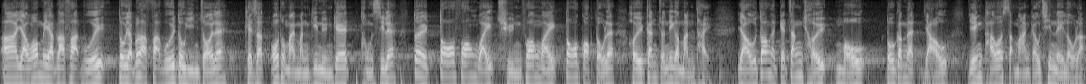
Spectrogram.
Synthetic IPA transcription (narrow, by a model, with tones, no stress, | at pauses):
ʔaː˨jɐ˨˩wŋɔː˨˧me˨jɐ˨˩p̚laː˨p̚faː˧t̚wuː˨˥jt̪o˧wjɐ˨p̚jɔ˨˥laː˨˩pfaː˧t̚wu˨˥jt̪o˧wjiː˨˩nt͡sɔː˨jlɛː˥ | kʰe˨˩jsɐ˨t̚ŋɔː˨˧t̪ʰʊ˨˩ŋmaː˨˩jmɐ˨˩nkiː˧nlyː˨˩nkɛː˧t̪ʰʊ˨˩ŋsiː˨lɛː˥t̪o˥whɐ˨jt̪ɔː˥fɔː˥ŋwɐ˨˥jt͡ʃʰyː˨˩nfɔː˥ŋwɐ˨˥jt̪ɔː˥kɔː˧k̚t̪o˨wlɛː˥hɵ˧ɥkɐ˥nt͡sɵ˧niː˥kɔː˧mɐ˨nt̪ʰɐ̰˨˩j | jɐ˨˩wt̪ɔː˥ŋjɐ˨t̚kɛː˧t͡sɐ˥ŋt͡ʃʰɵ˨˥ɥmo˨˧w | t̪o˧wkɐ˥mjɐ˨t̚jɐ̰˨˧wjiː˨˧kɪ˥ŋpʰaː˨˥wtɔː˨˥sɐ˨p̚maː˨nkɐ˨˥wt͡sʰiː˥nle˨˧jlo̰˨wla̰ː˧˥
